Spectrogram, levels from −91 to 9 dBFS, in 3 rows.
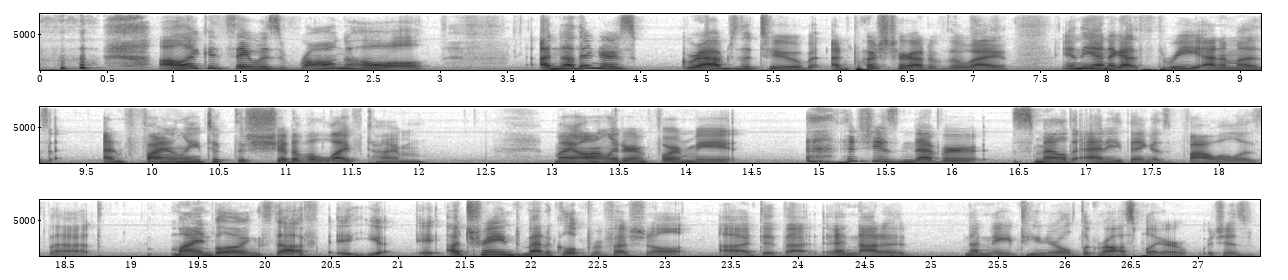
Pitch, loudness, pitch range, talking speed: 210 Hz, -21 LUFS, 175-240 Hz, 155 wpm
